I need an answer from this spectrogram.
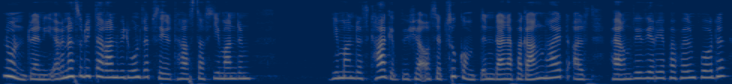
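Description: A woman's voice: mid-range voice, moderate pace, lo-fi sound, lightly acted. Jean-Luc, a woman reading as a stern captain. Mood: grave. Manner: scolding, lecturing. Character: stern angry male starship captain.

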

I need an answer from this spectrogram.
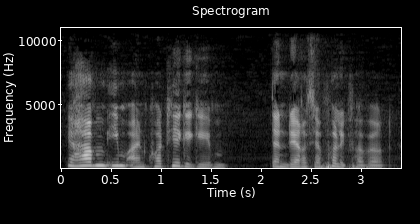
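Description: A woman's voice: on the low side, expressive, brisk, darkish tone, lo-fi sound, natural voice. Jean-Luc, a woman reading as a stern captain. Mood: grave. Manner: scolding, lecturing. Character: stern angry male starship captain.

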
